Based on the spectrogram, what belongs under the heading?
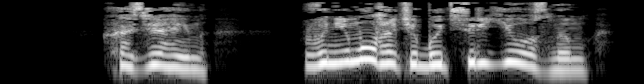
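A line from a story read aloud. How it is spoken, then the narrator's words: Unusually unsure whisper. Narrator (Russian): непривычно неуверенно прошептала она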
